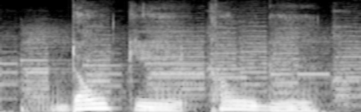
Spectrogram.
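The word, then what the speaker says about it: ドンキーコング: a bootleg version of how Donkey Kong is pronounced in Japanese. Donkey Kongu.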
